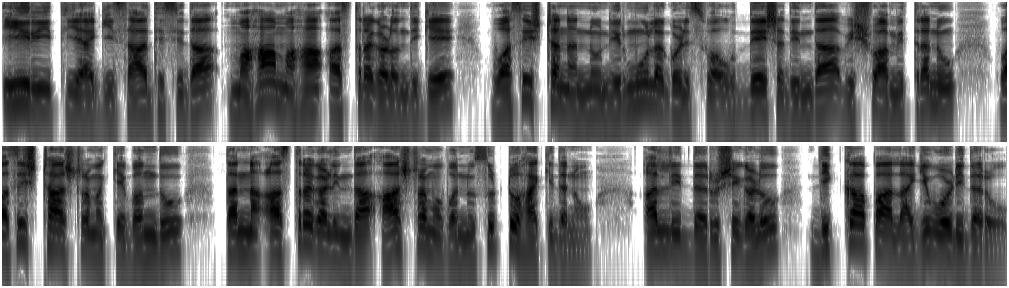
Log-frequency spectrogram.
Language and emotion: Kannada, neutral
